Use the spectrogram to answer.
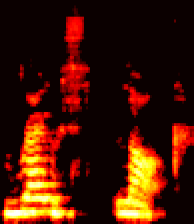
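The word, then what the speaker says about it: Roath Lock: and again my pronunciation here we go the answer is roth lock so my guess is you even knew that or you didn't roof lock the name of the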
